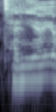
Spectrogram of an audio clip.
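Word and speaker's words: Tenya: I'm worried I'm going to be pronouncing these wrong. No, Katsuki's right. Tenye is right.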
